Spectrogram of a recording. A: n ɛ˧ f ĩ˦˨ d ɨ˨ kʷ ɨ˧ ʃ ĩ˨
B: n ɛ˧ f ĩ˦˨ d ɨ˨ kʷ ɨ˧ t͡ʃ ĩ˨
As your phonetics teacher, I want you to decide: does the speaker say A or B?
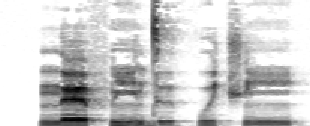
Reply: B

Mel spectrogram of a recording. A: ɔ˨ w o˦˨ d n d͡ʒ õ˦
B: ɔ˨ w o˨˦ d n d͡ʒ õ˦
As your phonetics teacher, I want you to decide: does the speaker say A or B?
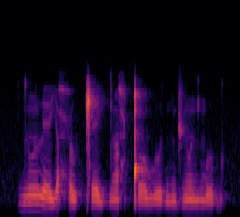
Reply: B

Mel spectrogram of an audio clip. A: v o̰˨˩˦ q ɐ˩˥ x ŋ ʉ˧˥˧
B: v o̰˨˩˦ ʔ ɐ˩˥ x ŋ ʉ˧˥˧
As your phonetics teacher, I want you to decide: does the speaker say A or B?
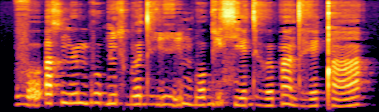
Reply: B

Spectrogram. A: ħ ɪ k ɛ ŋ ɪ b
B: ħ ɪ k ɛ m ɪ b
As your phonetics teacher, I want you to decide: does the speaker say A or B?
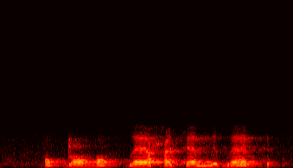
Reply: B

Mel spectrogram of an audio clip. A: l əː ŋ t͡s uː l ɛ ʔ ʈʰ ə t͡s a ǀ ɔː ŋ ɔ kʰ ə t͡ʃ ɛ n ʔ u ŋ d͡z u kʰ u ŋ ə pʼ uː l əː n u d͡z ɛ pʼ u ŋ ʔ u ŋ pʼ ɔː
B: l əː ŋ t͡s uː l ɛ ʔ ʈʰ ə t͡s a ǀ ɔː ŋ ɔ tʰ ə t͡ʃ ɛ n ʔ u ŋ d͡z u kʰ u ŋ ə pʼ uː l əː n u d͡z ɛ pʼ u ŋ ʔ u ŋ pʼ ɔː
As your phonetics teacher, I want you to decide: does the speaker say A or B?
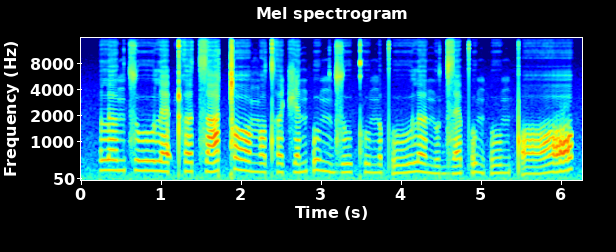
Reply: B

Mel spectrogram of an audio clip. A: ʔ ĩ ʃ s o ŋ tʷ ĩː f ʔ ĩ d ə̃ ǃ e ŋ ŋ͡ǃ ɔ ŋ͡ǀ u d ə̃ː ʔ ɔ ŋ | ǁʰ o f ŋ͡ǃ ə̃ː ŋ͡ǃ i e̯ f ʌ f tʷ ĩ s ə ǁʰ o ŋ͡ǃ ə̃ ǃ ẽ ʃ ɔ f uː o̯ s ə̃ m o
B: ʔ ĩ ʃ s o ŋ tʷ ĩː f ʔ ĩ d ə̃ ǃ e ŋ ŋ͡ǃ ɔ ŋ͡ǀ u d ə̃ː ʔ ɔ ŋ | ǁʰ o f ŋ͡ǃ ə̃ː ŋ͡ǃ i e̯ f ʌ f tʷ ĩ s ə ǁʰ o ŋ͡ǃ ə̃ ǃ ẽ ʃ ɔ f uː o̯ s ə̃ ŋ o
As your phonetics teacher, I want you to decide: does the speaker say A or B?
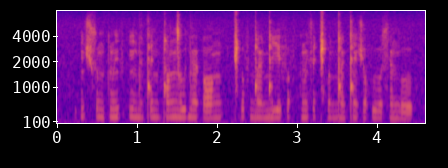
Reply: B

